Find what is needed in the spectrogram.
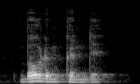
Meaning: soil science
- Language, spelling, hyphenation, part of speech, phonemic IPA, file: Dutch, bodemkunde, bo‧dem‧kun‧de, noun, /ˈboː.dəmˌkʏn.də/, Nl-bodemkunde.ogg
